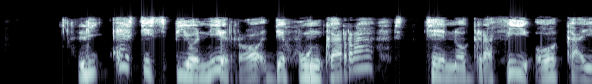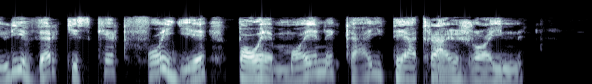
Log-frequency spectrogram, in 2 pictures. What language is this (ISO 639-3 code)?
epo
